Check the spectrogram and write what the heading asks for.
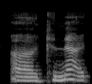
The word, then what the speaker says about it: Cennec: So Cennec, we do pronounce that like connection, but with an emphasis on that C-E-N-N-E-C.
